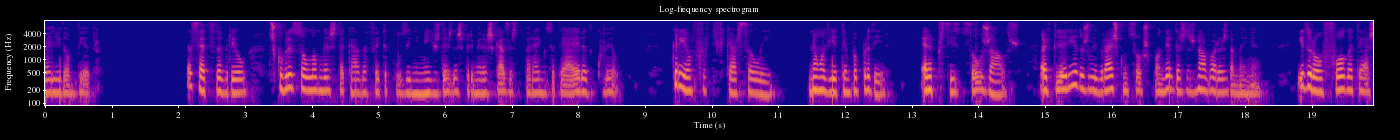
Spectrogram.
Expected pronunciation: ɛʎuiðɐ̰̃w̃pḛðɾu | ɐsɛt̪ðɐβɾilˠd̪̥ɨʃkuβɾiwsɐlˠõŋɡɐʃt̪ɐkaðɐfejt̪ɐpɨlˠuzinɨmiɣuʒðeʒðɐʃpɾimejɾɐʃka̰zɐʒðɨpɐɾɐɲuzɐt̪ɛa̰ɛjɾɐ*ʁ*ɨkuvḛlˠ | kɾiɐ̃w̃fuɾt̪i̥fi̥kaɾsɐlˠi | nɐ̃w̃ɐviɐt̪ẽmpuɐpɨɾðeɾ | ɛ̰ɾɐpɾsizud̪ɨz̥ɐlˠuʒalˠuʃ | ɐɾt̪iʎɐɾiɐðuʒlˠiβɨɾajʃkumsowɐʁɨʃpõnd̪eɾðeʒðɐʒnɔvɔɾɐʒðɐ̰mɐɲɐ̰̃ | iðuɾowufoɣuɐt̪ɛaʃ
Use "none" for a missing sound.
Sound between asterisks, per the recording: ð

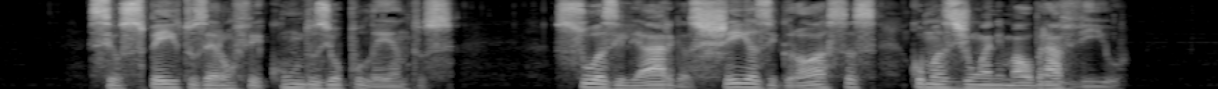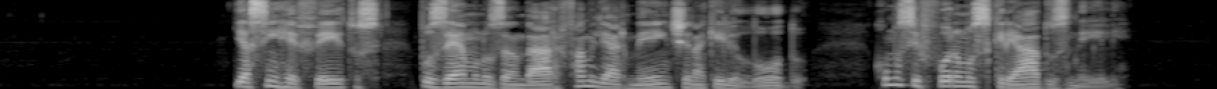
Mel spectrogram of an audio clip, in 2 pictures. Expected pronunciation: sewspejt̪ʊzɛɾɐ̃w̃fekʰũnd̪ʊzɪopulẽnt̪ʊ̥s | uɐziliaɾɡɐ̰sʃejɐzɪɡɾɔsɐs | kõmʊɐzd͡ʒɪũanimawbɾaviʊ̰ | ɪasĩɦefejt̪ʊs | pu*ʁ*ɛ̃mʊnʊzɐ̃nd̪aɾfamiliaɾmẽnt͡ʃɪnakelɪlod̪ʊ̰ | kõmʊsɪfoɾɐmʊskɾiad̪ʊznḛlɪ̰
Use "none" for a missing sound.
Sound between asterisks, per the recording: z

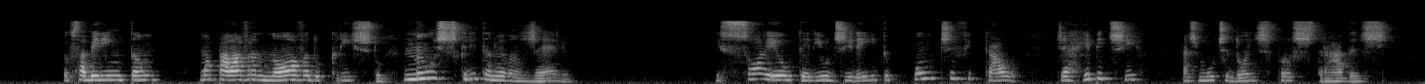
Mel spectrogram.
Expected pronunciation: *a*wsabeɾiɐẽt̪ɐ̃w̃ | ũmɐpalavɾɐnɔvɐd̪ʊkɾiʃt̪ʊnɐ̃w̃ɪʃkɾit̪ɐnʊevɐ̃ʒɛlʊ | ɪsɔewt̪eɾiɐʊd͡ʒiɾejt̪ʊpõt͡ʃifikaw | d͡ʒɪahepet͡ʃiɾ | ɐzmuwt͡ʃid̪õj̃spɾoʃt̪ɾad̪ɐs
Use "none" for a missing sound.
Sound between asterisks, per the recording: e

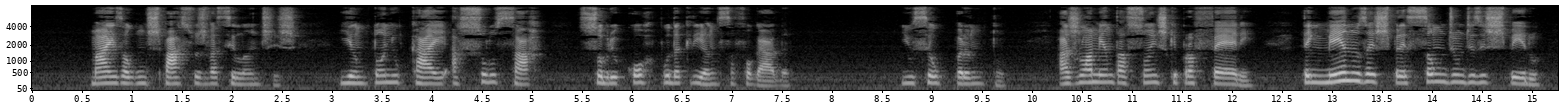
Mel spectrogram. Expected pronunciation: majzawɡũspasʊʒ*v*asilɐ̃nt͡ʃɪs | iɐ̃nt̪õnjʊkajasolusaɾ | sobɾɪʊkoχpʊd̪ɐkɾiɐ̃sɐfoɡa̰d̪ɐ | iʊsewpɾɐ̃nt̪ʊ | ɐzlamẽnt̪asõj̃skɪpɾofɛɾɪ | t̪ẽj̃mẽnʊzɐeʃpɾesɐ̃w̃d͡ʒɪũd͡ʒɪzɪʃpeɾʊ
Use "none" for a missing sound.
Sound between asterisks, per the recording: v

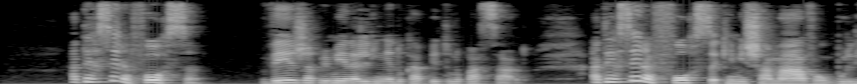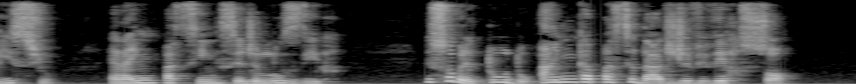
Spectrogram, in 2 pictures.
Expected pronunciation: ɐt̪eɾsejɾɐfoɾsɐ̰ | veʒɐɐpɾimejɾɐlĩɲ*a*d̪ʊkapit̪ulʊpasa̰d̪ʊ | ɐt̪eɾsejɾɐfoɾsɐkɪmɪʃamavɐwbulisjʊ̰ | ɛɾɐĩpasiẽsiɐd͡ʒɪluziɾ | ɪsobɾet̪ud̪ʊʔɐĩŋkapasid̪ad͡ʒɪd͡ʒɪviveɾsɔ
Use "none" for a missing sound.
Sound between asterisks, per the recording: ɐ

